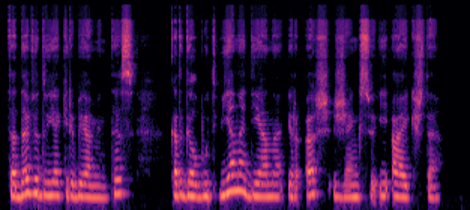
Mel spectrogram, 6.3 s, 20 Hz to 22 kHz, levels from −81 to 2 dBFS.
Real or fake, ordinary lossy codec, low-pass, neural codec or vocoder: real; Opus, 32 kbps; 19.8 kHz; none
